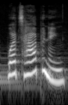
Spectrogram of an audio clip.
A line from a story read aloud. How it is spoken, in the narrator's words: cried Dot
